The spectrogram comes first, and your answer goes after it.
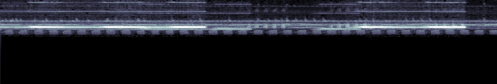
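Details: Several bell crickets singing in a grassland: high, bell-like ringing bursts roughly a second long, repeating about once a second over a steady chorus of fainter pulsing insect trills, with a quieter gap midway.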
